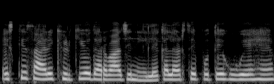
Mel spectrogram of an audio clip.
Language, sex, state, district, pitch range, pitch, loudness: Hindi, female, Bihar, Sitamarhi, 225-250 Hz, 235 Hz, -20 LUFS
